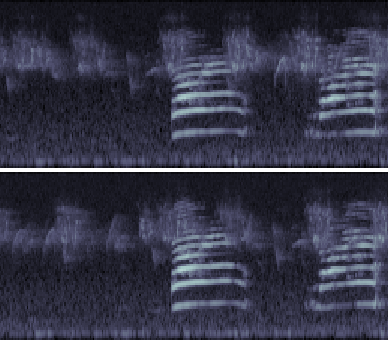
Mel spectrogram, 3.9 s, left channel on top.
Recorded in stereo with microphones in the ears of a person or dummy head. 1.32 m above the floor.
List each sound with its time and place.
1.7 s a cat meowing: 15° right (ahead or behind), 0.7 m; by 3.8 s 15° left (ahead or behind), 3 m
